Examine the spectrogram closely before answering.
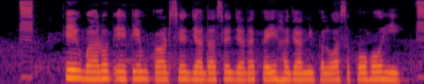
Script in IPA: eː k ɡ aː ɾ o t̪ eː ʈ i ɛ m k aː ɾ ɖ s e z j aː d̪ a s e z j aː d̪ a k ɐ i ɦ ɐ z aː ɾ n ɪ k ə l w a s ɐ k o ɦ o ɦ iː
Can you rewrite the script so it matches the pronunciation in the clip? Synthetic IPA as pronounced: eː k b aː ɾ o t̪ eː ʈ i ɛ m k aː ɾ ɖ s e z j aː d̪ a s e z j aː d̪ a k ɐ i ɦ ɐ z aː ɾ n ɪ k ə l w a s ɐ k o ɦ o ɦ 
